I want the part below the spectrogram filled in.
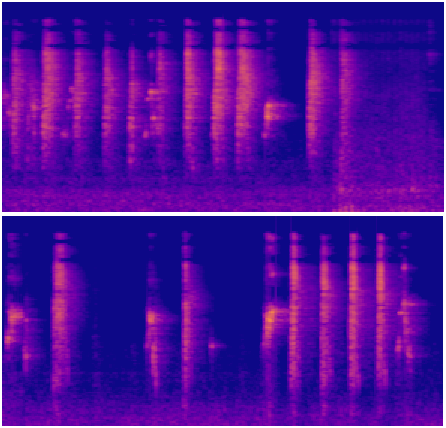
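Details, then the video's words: Pet budgerigar talking loudly one morning while a second budgie grooms it, the pair being affectionate; rapid bursts of high scratchy chirps and warbled syllables, many per second, broken by short pauses and a brief low rumble. "Pixel the parakeet talks while Kiwi grooms"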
